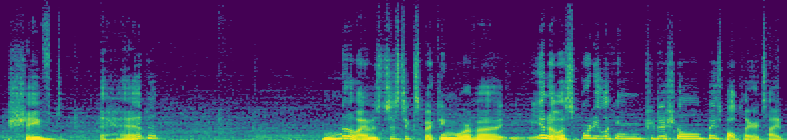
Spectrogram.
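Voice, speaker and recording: A man's voice: sits high, big pitch swings, moderate pace, gravelly, a little mellow, soft background music, voice pushed up, heavily acted. Man playing a bewildered, earnest teenage boy. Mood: surprised.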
